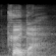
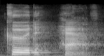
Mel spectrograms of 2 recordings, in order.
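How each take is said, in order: First: Have is reduced and joined into one word. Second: Have is pronounced fully as a separate word.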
